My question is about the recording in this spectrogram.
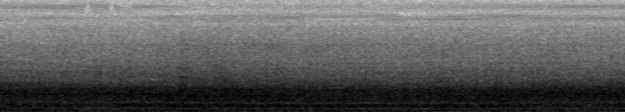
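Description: Steady rushing noise of fast-flowing floodwater: a river in spate, spreading over its banks.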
